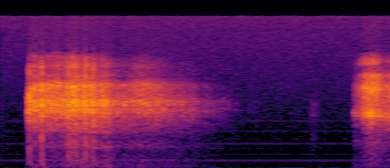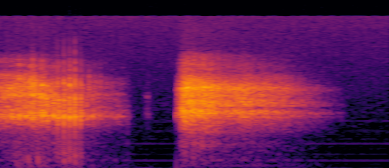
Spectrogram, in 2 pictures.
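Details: Dog sleeping and snoring: three long, rough, hissing breaths with pauses between them, the noisy breathing of a dog snoring in its sleep.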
